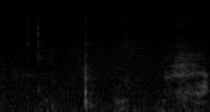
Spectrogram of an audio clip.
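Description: Near silence with a single faint computer mouse click a little under a second in.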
